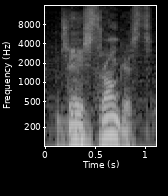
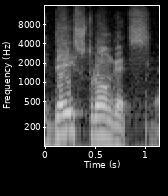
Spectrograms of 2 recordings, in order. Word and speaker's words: The Strongest: O pessoal tá achando ruim aqui a minha pronúncia, tá? – The Strongest. – The, the, Strongest. É assim? – Strongest. The Strongest. The Strongest. – Strongest. – É Isso.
